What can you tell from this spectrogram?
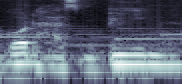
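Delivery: ordinary talk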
